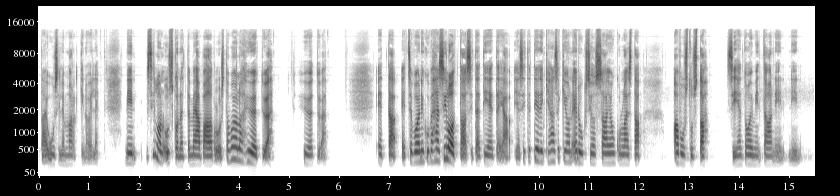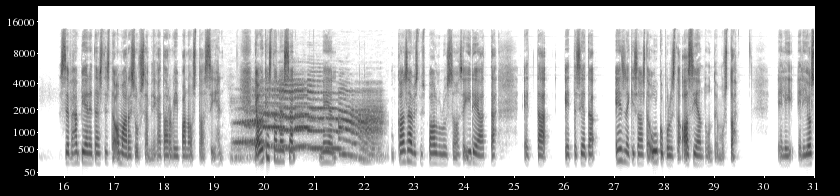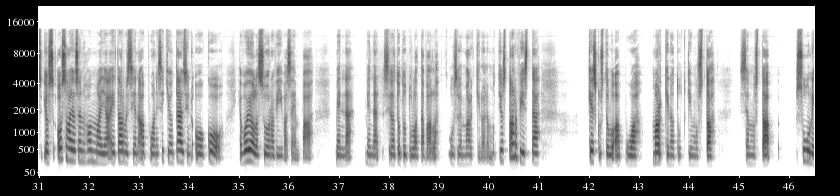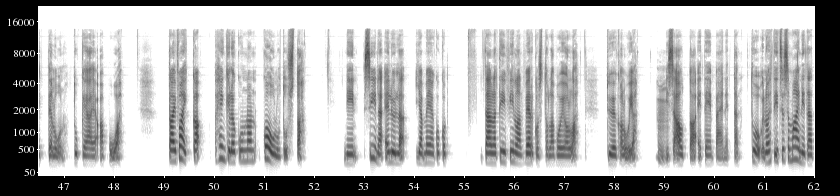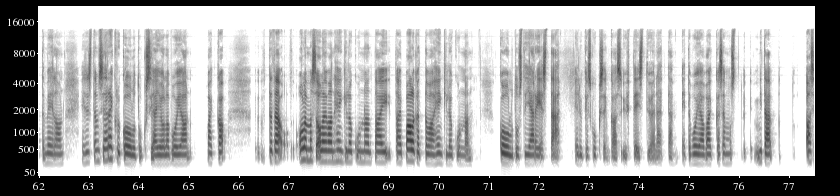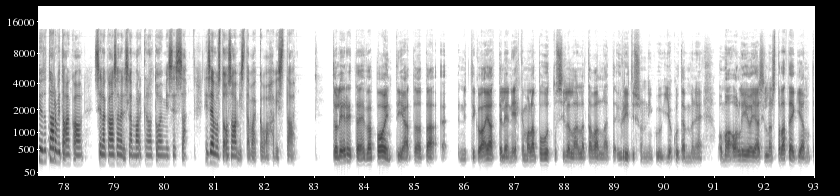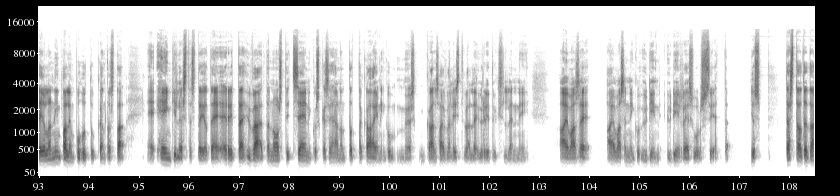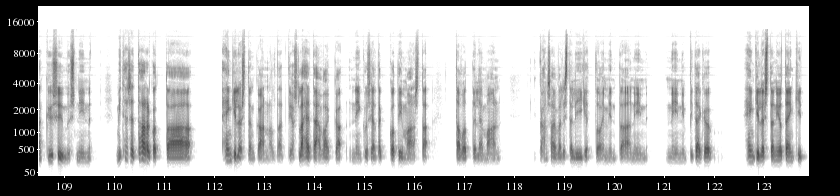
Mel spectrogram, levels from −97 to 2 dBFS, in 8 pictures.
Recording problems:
thin; very; fading below 300 Hz
door banging; loud; from 19 to 22 s; peak 4 dB above the speech

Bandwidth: 13.5 kHz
